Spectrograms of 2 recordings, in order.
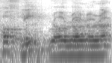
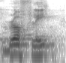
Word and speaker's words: roughly: Not huffly. How do you pronounce that? Roughly.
